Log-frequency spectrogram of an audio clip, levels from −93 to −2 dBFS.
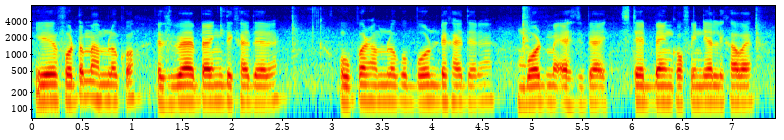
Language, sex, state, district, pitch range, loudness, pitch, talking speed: Hindi, male, Arunachal Pradesh, Lower Dibang Valley, 135-140 Hz, -16 LUFS, 135 Hz, 280 wpm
